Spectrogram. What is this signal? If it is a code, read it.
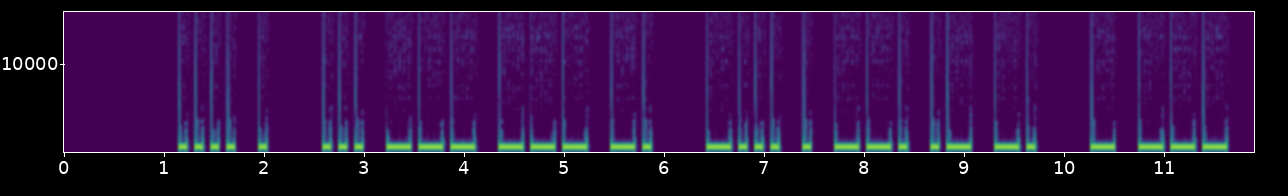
Morse code, heard as a keyed tone, about 14 wpm, 700 Hz. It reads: HE SOON BEGAN TO
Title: Sentences from Top 1100 Words 15wpm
